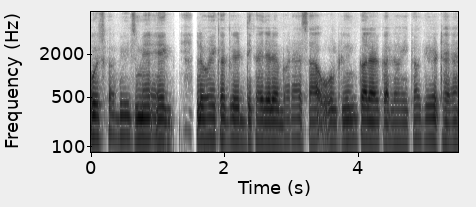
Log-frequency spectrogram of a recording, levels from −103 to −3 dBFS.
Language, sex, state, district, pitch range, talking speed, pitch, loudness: Hindi, male, Chhattisgarh, Raipur, 115-125 Hz, 230 wpm, 120 Hz, -18 LUFS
